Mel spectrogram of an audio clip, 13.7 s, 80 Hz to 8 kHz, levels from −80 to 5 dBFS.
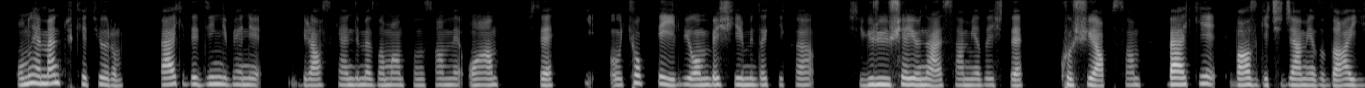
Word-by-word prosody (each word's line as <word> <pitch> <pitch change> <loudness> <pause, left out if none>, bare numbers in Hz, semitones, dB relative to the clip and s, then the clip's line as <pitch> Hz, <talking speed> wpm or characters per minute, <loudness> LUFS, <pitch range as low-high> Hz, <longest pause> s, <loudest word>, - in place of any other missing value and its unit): onu 220 +6 +5
hemen 245 +1 +6
tüketiyorum. 215 -7 -4 0.4
Belki 220 +1 +2
dediğin 225 +1 +2
gibi, 215 -1 -2
hani, 205 -2 -1 0.3
biraz 195 0 -4
kendime 200 0 -2
zaman 200 +1 -3
tanısam 200 0 -7
ve 200 - -5
o 190 - -3
an 200 +1 0 0.3
işte, 195 -1 -1 0.3
ııı, 255 - -18 0.3
o - - -4
çok 255 +4 -2
değil, 205 -4 +2
bir 215 - -2
15-20 205 0 +1
dakika, 200 0 -6 0.4
işte, 185 - -14
yürüyüşe 210 +2 +4
yönelsem 195 -1 +2
ya 195 -1 -3
da, 200 - -6
işte, 190 -1 -2 0.4
koşu 205 0 0
yapsam 200 +2 0 0.3
belki 215 +2 +6 0.2
vazgeçeceğim 195 -1 +1
ya 190 -1 -1
da 185 -1 -10
daha 185 +2 +3
iyi 185 -1 -2
200 Hz, 160 wpm, -24 LUFS, 195-215 Hz, 0.4 s, hemen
